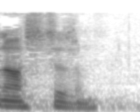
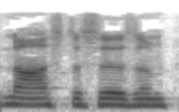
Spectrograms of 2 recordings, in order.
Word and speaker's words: Gnosticism: What else do you know about Gnosticism? Does that pretty much exhaust it? Starts with a G. Yeah, you don't pronounce the G.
